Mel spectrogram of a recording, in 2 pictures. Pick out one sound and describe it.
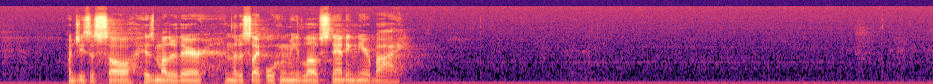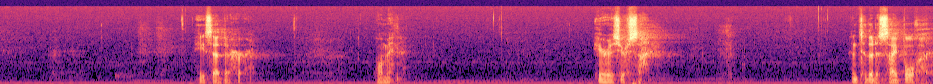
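A man speaks slowly through a microphone in a large echoing hall, with long pauses.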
